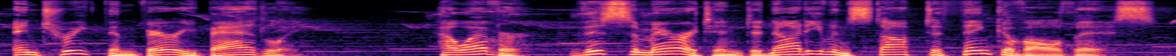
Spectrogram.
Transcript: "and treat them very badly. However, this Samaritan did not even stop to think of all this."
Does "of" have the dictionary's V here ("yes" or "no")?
yes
